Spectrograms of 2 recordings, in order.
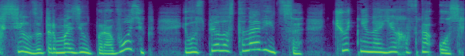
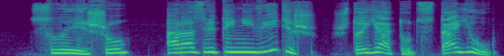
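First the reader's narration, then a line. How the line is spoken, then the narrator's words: Calm objection, donkey. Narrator (Russian): спокойно возразил ослик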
